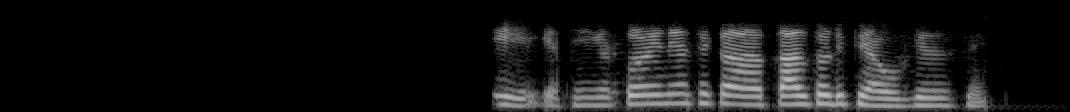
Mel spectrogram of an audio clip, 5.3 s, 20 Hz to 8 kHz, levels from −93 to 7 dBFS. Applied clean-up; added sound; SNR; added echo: neural mask model DeepFilterNet 3.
